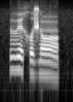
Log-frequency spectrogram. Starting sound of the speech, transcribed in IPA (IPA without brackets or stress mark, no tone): β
